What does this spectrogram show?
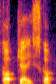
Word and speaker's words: Skopje: They can have the day off, and then followed by how's it pronounced? Skopje.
